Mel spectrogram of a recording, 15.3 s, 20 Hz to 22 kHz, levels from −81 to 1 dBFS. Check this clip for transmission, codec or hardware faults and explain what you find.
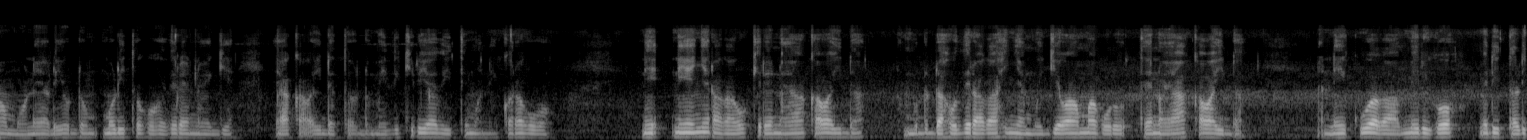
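The speech carries one fault that runs the whole clip: Nellymoser compression damage that is plainly audible. Nothing is present above about 10.7 kHz, and the voice sits inside a rough, hissy halo with a smeared, underwater quality. The likely cause is the Flash-era Nellymoser Asao codec at a rate that fits around 44 kbps. It codes short fixed blocks with very few bits per sample, leaving weaker bands empty and filling them with noise, which produces both the hiss and the smearing.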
